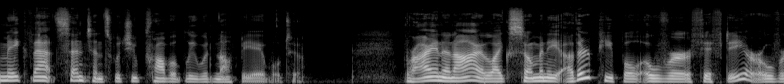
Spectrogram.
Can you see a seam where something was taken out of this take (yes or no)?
no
